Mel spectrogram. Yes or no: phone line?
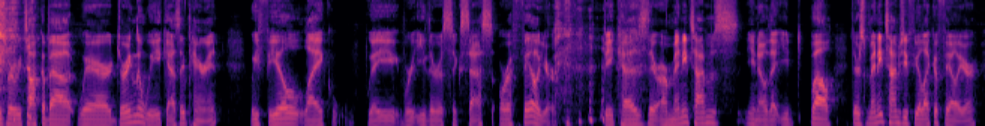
no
